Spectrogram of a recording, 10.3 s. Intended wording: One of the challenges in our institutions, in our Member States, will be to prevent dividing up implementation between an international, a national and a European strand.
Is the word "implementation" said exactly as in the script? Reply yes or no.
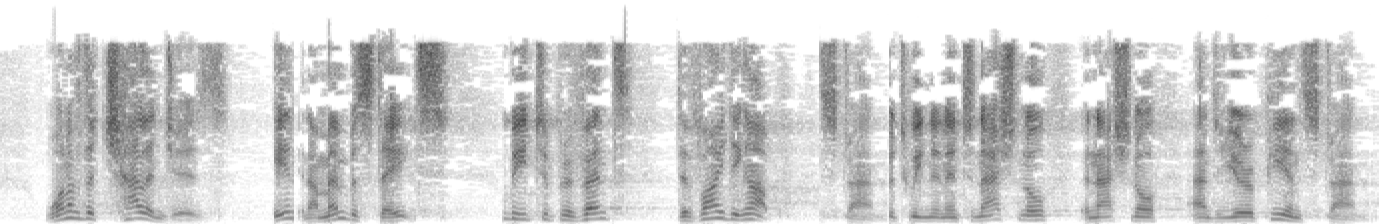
no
